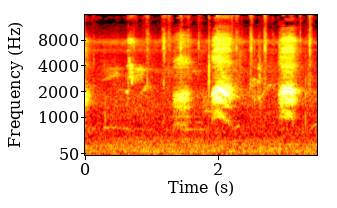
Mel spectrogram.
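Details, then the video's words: Crow fighting with other wild birds for food, giving three harsh, rasping caws spaced about half a second to a second apart, the last two loudest, over steady outdoor hum. "কাকের ডাক crow sound"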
